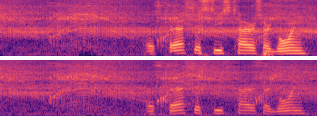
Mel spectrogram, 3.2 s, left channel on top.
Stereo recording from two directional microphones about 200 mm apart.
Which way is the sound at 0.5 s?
Centre (ahead or behind).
